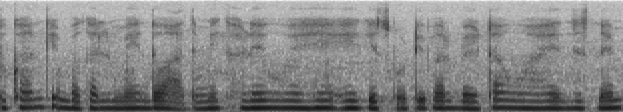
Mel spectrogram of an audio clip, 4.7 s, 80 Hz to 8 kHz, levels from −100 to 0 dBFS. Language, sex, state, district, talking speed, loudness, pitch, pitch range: Hindi, female, Uttarakhand, Tehri Garhwal, 220 wpm, -16 LUFS, 190 Hz, 185-195 Hz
